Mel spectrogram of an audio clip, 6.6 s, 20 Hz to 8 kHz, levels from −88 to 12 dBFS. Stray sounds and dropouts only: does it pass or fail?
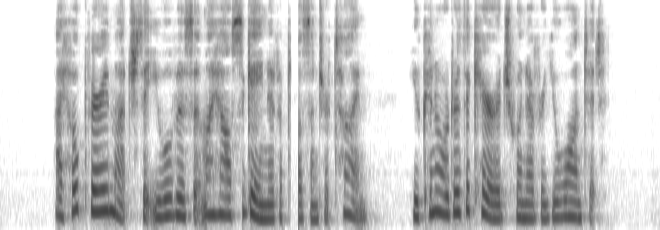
fail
